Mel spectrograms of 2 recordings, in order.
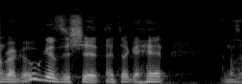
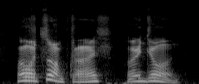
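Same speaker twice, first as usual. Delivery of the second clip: put-on speech through clenched teeth, higher pitch; 3 semitones higher than usual. Imitating a friend's father on crack greeting the kids, talking through clenched teeth. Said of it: "Eyes wide open, teeth clenched".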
